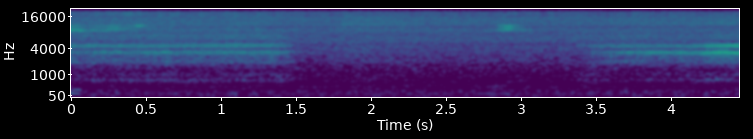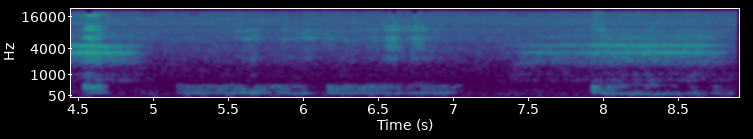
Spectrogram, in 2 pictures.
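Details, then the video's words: Jaxie the Jack Russell Terrier, asleep, snores with droning, slightly tonal breaths in three drawn-out pulses after a soft hissing inhale, over a faint steady hum. "Jack Russell Sleeping & Jack Russell Snoring"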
